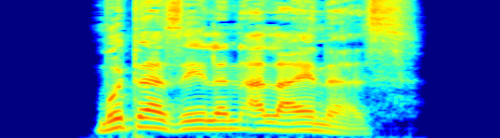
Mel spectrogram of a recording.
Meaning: strong/mixed nominative/accusative neuter singular of mutterseelenallein
- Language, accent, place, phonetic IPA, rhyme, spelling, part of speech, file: German, Germany, Berlin, [ˌmʊtɐzeːlənʔaˈlaɪ̯nəs], -aɪ̯nəs, mutterseelenalleines, adjective, De-mutterseelenalleines.ogg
